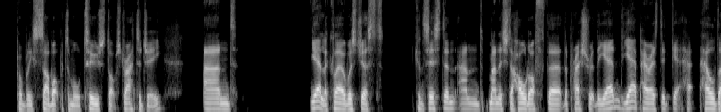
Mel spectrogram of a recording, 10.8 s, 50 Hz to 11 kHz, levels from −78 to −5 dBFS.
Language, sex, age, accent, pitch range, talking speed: English, male, 30-49, British, 105-130 Hz, 150 wpm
